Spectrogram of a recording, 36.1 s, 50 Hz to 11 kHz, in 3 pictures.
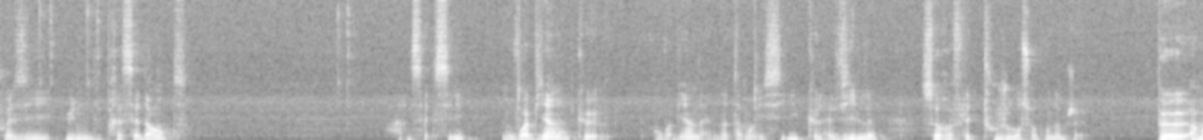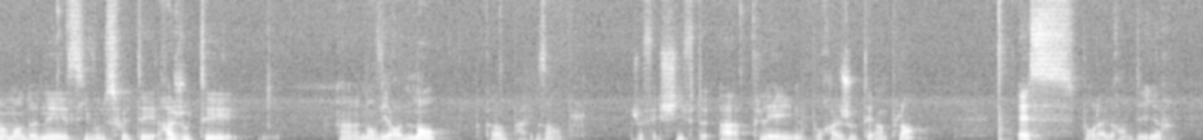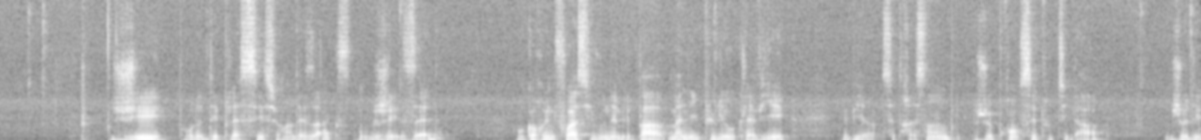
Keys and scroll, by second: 17.0 shift+a, 22.1 s, 25.2 g, 26.4 z.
